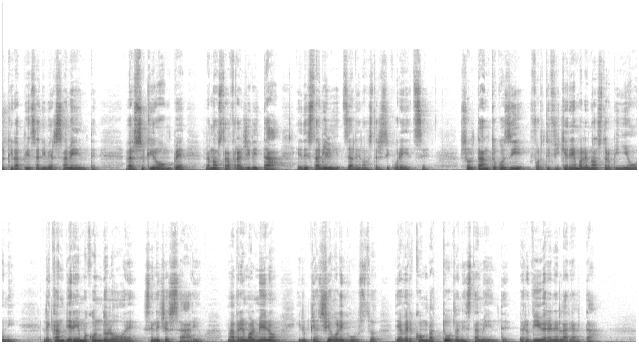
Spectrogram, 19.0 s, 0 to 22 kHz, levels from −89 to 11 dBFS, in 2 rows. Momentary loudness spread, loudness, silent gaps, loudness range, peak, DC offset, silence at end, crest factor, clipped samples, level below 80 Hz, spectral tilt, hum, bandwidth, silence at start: 11 LU; -27 LUFS; none; 2 LU; -10 dBFS; under 0.1%; 0 s; 16 dB; under 0.1%; -46 dBFS; -6.5 dB/octave; none; 15.5 kHz; 0 s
